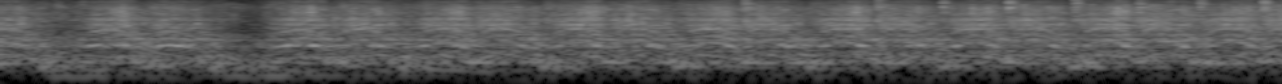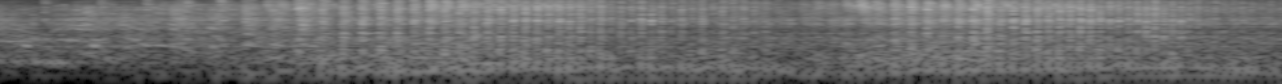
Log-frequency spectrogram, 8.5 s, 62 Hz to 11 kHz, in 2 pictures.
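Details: John Deere 310A backhoe diesel, first start after fuel system and fuel pump repair, left running to charge the battery and bleed air: a steady, even idle that picks up slightly and runs clean with no misses.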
